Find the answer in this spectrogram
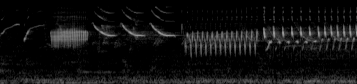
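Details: A canary in breeding condition (over-birahi) sings a quick, varied phrase: high falling whistles, a brief buzzy note, then rapid rolling trills that speed up toward the end.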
